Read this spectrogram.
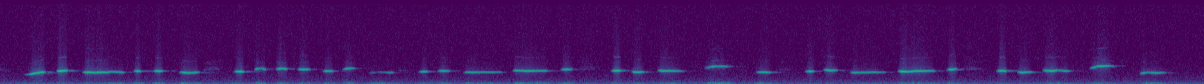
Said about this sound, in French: … s'en va en sifflant.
